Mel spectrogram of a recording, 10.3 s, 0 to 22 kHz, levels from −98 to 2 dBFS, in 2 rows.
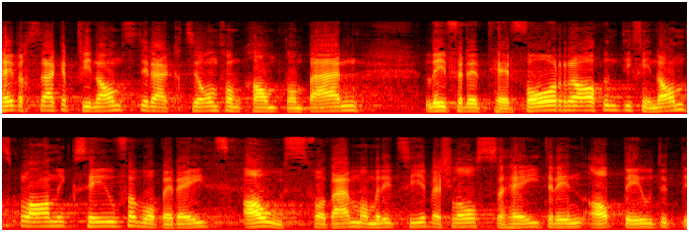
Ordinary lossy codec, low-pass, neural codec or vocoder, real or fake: none; none; none; real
